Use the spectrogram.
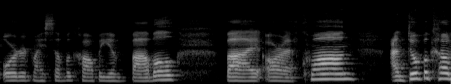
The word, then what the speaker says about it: Babel: And don't be coming at me being like, it's pronounced Babel. I'm British. I say Babel. If you're American, you say Babel. Like, R.F. Kuang says Babel, so shut up, okay?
